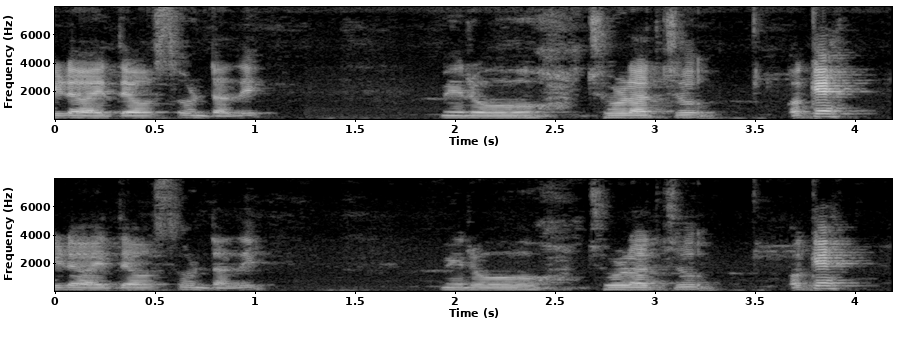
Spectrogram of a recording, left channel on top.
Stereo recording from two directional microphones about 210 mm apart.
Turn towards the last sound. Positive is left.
turn(degrees=20)  # may be behind; listen again after turning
